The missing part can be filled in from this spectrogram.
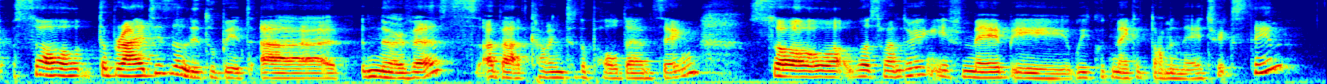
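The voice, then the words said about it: Bad put-on Russian or European accent. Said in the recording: “I think she was Russian or European of some sort ... this is going to be the worst accent ever”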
